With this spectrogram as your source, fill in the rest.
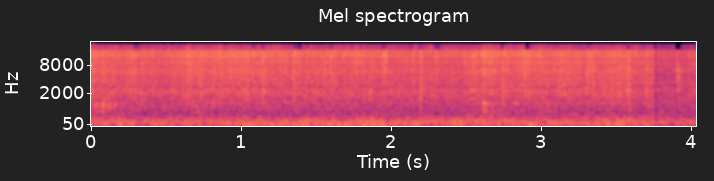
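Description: Grated coconut fries and sizzles loudly in a pan on medium heat while being stirred continuously, a dense, steady hiss close to the listener with no speech.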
